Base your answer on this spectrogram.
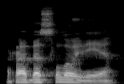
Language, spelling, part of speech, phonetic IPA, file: Russian, родословие, noun, [rədɐsˈɫovʲɪje], Ru-родословие.ogg
- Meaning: 1. genealogy 2. pedigree, lineage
